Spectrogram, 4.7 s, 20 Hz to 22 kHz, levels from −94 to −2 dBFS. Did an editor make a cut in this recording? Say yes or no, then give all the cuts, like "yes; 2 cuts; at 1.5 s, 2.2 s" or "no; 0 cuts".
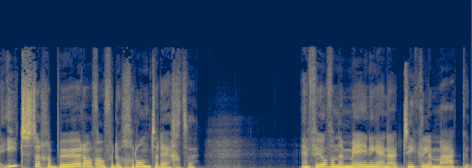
yes; 1 cut; at 1.0 s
